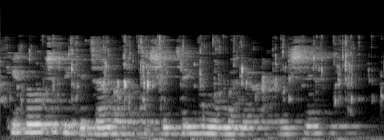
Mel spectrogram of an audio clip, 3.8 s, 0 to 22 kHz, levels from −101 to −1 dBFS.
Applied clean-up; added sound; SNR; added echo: classical method WPE with log-MMSE.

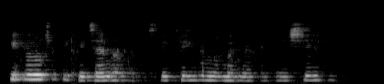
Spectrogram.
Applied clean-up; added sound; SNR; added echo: neural mask model DeepFilterNet 3.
